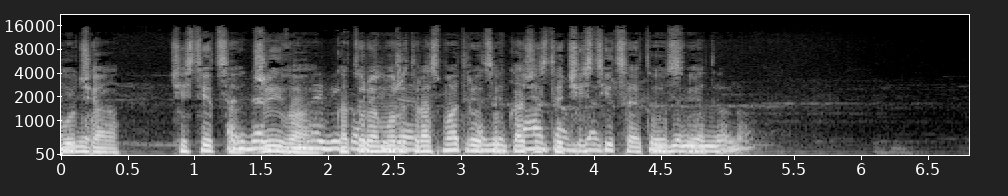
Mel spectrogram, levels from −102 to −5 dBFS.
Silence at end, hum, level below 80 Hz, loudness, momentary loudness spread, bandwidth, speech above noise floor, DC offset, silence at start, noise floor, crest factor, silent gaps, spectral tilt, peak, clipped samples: 1.65 s; 60 Hz at -35 dBFS; -46 dBFS; -16 LUFS; 8 LU; 14 kHz; 47 dB; under 0.1%; 0 s; -63 dBFS; 14 dB; none; -7.5 dB/octave; -2 dBFS; under 0.1%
